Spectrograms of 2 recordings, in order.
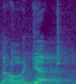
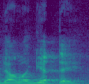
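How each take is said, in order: First: The name ends on a final consonant sound. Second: The name ends with an extra vowel syllable. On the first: This is how local people say it. The speaker calls it right. "but they pronounce it Dalaget" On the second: This is how the written name looks. The speaker calls it wrong. "It looks like Dalagete"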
